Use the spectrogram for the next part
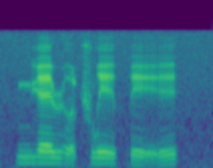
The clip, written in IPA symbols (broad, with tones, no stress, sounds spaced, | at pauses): m ɥ ɛ˥ ɻ ɤ̰˨˩ ʈ͡ʂ w e˥˩ ɪ̯ p ḛ˨˩˦ ɪ̯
